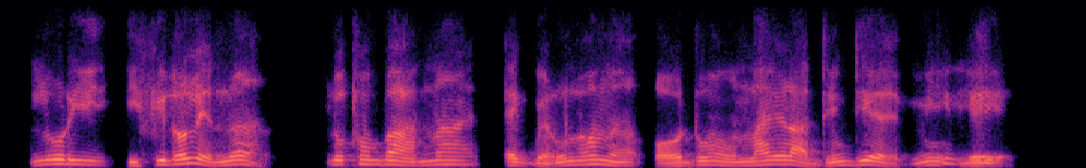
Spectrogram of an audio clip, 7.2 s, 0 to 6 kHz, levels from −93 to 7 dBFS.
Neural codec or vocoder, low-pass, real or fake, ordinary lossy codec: codec, 16 kHz, 2 kbps, FreqCodec, larger model; 5.4 kHz; fake; Opus, 16 kbps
